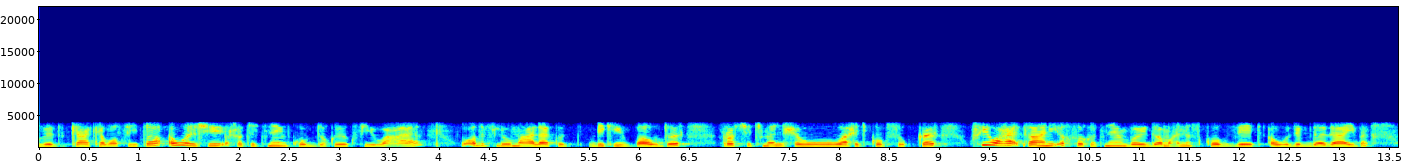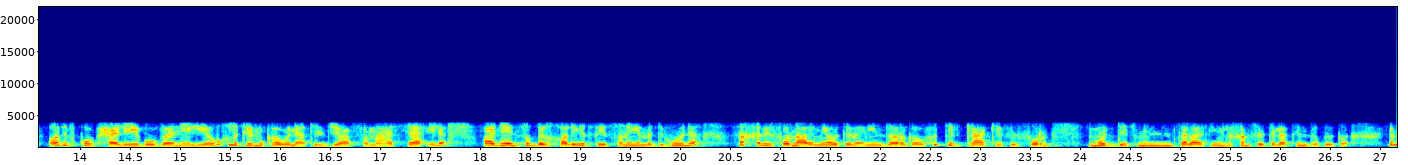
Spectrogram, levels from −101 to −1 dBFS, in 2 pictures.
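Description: From start to finish the speech carries G.729 codec damage, plainly audible throughout. The coder rebuilds each 10 ms frame from a vocal-tract filter, a pitch predictor and a few pulses at about 8 kbit/s, so the voice sounds rough and faintly synthetic rather than merely muffled. Nothing comes through above about 3.7 kHz, and the lows fall away below 300 Hz. A plain telephone band-limit would dull the sound the same way without adding that coarse, buzzy texture.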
